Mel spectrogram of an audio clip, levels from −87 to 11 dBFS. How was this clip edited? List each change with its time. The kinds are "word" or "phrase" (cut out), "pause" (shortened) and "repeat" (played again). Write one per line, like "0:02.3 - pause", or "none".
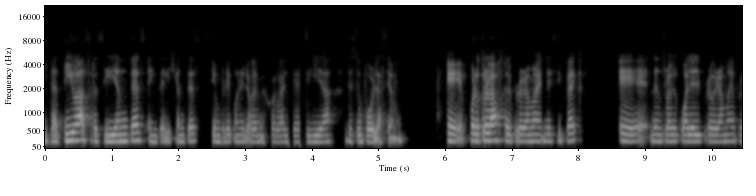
0:03.1 - word
0:03.5 - word
0:04.4 - pause
0:06.0 - pause
0:07.4 - phrase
